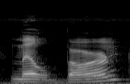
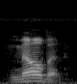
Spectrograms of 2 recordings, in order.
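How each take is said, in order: First: "Melbourne" said slowly as Mel-BORN with a full r; wrong pronunciation. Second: "Melbourne" said short as MEL-bn, no r sound; right pronunciation. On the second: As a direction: clip "Melbourne" down to MEL-bn like a local. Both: Shown as a demonstration. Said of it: "Not Melbourne".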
